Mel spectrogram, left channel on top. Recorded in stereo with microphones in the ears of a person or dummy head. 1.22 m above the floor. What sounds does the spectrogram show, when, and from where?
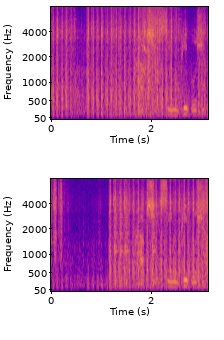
1.7 s a man speaking: 25° right (ahead or behind)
